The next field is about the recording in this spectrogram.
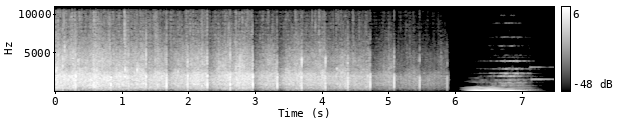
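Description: An audience applauds in appreciation at the end of a discussion, a dense, steady wash of clapping for about six seconds with a few sharper claps standing out, then it cuts off abruptly and a brief low sustained tone follows.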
